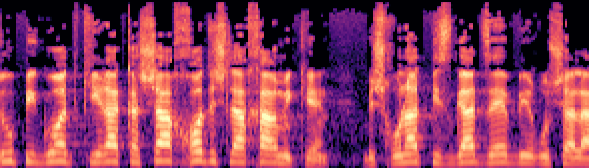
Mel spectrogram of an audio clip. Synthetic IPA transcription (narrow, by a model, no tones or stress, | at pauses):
upiɡuad̪kiʁakaʃaχo̞d̪e̞ʃleaχaʁmike̞n | beʃχunat̪̚pis̬ɡat̪zeevbejeʁuʃala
